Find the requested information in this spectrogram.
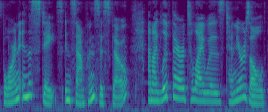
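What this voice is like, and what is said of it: Canadian accent with British touches. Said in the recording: “you might hear some Canadian in my accent and a little British in there too”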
